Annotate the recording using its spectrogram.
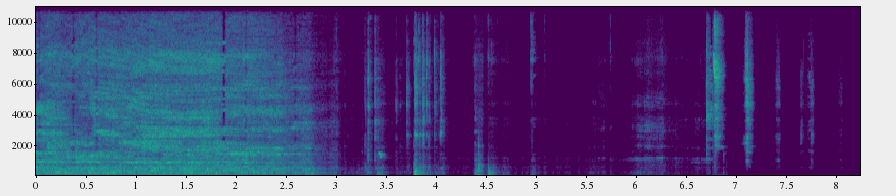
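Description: MAP gas torch flame hissing steadily on the mold, stopping abruptly just under three seconds in; after that, only a few faint scattered clicks and light clinks.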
